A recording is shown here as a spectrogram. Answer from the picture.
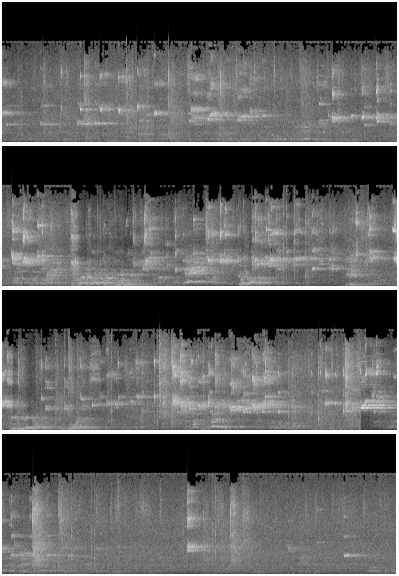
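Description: Sounds of an amateur basketball game in a large gym: a basketball bouncing on the court, with players and spectators shouting and talking throughout, echoing in the hall.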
